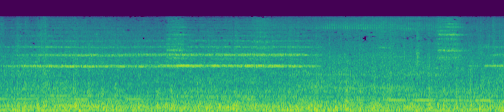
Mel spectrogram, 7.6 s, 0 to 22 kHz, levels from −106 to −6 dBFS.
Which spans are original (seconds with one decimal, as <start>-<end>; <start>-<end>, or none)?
0.0-7.6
